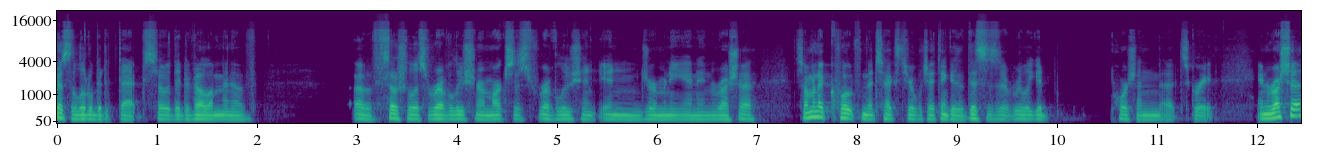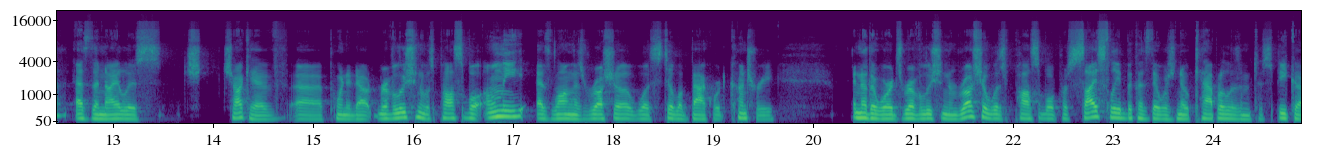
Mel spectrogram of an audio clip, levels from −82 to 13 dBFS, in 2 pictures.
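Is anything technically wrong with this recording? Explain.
Yes. Opus voice compression runs throughout the speech, and the damage is plainly audible. The coder works in hybrid mode, using linear prediction for the band below 8 kHz and a transform layer above it. At a rate that suggests about 16 kbps, the excitation is coded coarsely, so the voice sounds hoarse and slightly robotic, while the band stays fullband, coded in 20 ms frames.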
